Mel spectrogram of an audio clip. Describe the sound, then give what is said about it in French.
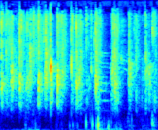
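An audience claps for a performer at a live mind-reading show, a short, uneven patter of hand claps with a few louder smacks, brief and moderately loud, with a voice briefly mixed in. “On l'applaudit.”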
